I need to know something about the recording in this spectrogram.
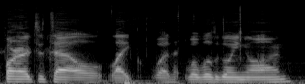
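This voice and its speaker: A man co-hosting a podcast, chatting casually about a TV episode and chiming in with opinions and quick agreements. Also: on the low side, little pitch movement, clean tone. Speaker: podcast guest co-host. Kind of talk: casual TV episode review chat.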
